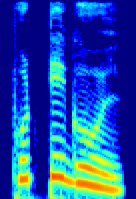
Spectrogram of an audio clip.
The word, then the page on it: ಪುಟ್ಟಿಗೋಲ್: puṭṭigōl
